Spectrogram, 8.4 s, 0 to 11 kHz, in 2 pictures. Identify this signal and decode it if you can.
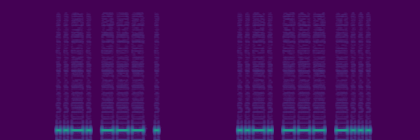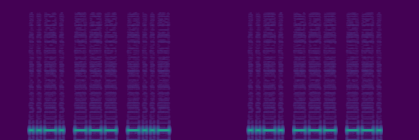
Morse code, heard as a keyed tone, about 32 wpm, 800 Hz. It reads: FOE FOB FOX FOG
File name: Alphabetical / Alphabetical mp3s / Fs @30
